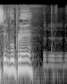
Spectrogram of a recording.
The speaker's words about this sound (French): Vous venez de recevoir un texto, on vient de l'entendre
